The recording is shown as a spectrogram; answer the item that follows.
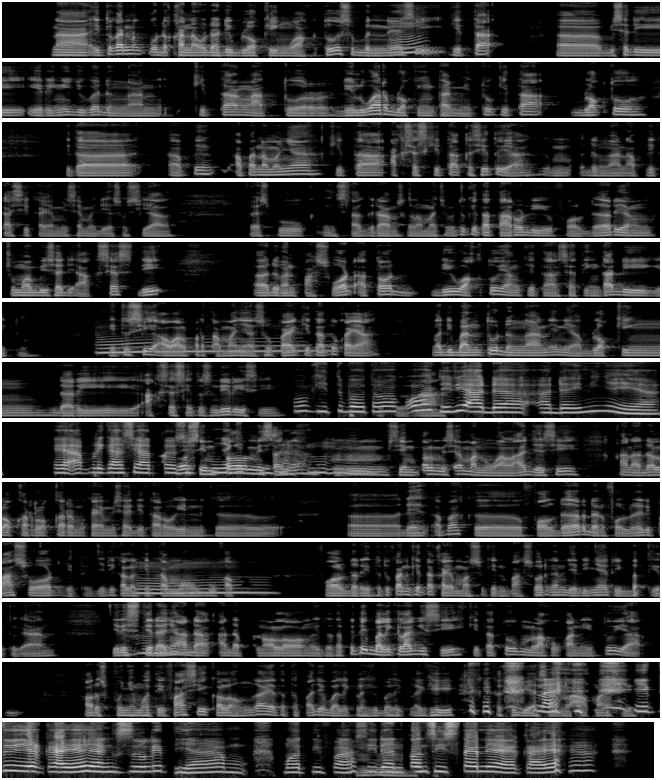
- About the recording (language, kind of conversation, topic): Indonesian, podcast, Apa cara kamu membatasi waktu layar agar tidak kecanduan gawai?
- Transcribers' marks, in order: "udah" said as "kudek"; in English: "di-blocking"; in English: "blocking time"; in English: "block"; in English: "setting"; drawn out: "Oh"; in English: "blocking"; chuckle; laughing while speaking: "Nah"; chuckle; chuckle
